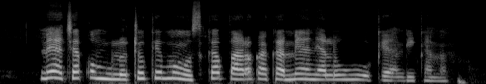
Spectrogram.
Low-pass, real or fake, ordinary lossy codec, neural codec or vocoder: none; fake; none; codec, 44.1 kHz, 2.6 kbps, DAC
